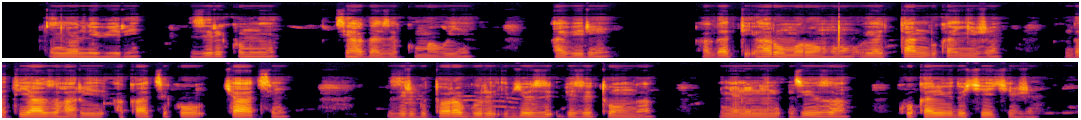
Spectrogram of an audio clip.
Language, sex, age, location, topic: Kinyarwanda, male, 50+, Musanze, agriculture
